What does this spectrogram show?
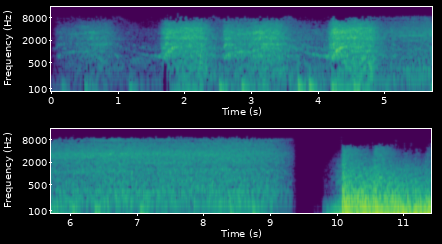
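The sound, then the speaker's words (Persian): Rescue drone propellers buzz in a loud, steady mechanical whir, with a few surging bursts early on, a brief drop to silence near the end, then a rough, louder roar. “صدایی که شنیدید صدای یک پهباد امدادگر بود”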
